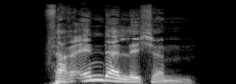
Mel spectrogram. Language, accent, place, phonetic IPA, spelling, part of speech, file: German, Germany, Berlin, [fɛɐ̯ˈʔɛndɐlɪçm̩], veränderlichem, adjective, De-veränderlichem.ogg
- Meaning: strong dative masculine/neuter singular of veränderlich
